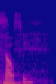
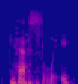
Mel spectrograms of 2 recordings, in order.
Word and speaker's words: Kesley: Kesley at her graduation they said her name wrong twice Kelsey they said Kelsey and then she stood there and then they said it wrong again oh no and then she kept standing there and like then they finally third time third time they got Kesley yeah they could say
